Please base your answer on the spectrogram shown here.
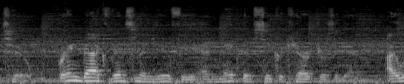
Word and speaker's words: Yuffie: see yuffie yuffie uh I called her Yaffe when I was a kid but then Kingdom Hearts came out and pronounced it yuffie so we'll go with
